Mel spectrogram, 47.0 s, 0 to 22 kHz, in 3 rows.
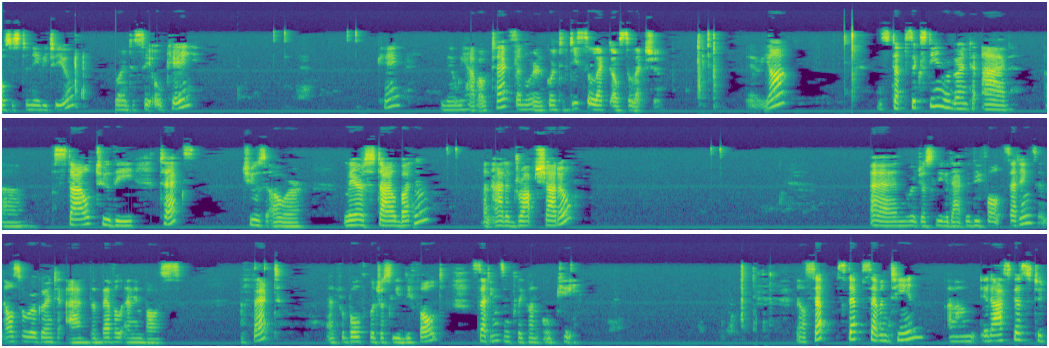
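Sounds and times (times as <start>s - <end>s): faint steady hum: 0.0s - 47.0s
computer mouse clicks: 1.1s - 1.3s, 4.0s - 4.6s, 5.2s - 5.4s, 10.4s - 10.8s, 12.6s - 12.9s, 22.3s - 22.6s, 26.3s - 26.6s, 42.2s - 43.0s.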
